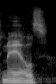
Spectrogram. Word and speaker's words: Smails: Judge Smails.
